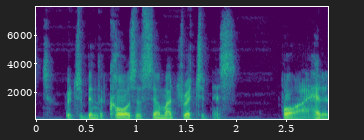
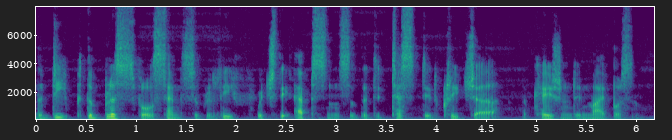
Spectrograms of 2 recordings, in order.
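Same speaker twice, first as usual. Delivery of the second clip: hushed relief; 5 semitones lower, 8 dB quieter than usual. A narrator's reading. Narrator savours relief, hushed.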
